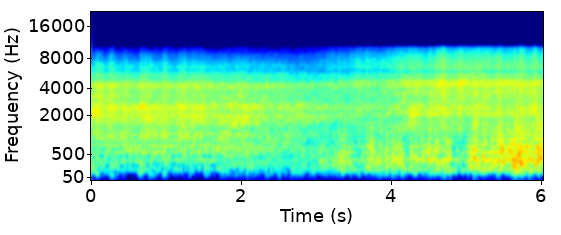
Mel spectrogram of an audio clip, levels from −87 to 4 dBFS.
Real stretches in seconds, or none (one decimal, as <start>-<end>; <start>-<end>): 1.7-3.3; 3.7-4.2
